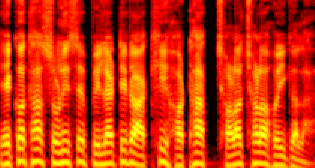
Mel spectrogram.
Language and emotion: Odia, neutral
